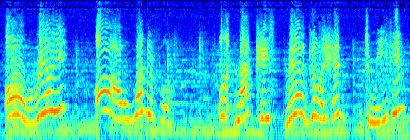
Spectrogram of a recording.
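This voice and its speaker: A fibbing wooden puppet boy, as a woman voices him in a cartoon, pleading and stammering in a very high, childlike voice. Music plays clearly behind him. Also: lively intonation, measured pace, low-quality recording. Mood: eager. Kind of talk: cartoon dub acting.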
